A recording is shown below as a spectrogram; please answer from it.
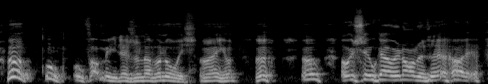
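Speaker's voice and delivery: high, jumpy startled listener voice. Retold or imitated. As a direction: play a dozing listener jolted awake. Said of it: "'Cause like".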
